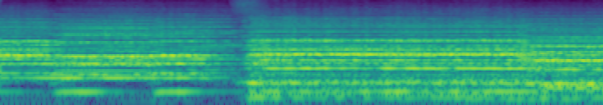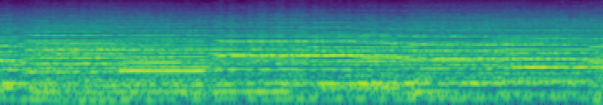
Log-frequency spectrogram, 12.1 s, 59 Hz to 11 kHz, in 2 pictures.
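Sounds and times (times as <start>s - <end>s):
choir singing held chords: 0.0s - 12.0s
orchestra playing: 0.0s - 12.0s.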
